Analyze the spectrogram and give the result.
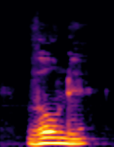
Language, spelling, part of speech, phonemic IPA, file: Dutch, wone, verb, /ˈwonə/, Nl-wone.ogg
- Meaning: singular present subjunctive of wonen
